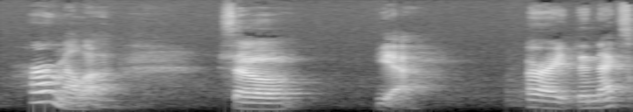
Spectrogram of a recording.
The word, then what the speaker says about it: Hermela: you pronounce your name my first name is her mela h erm ii o EI and every time I go to Starbucks or any other place and I pronounce my name people here see so they say Carmela and I'm like nope it's with an H it's her mela so yeah alright the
